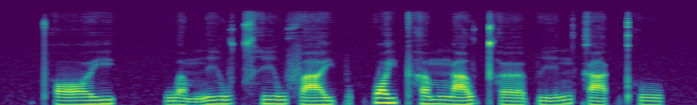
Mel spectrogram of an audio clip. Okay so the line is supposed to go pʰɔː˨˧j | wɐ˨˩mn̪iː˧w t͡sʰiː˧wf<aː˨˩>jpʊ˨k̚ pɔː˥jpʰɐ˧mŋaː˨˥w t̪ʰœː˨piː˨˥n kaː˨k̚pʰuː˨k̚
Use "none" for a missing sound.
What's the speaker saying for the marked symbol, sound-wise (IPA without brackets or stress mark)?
aː˨˧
